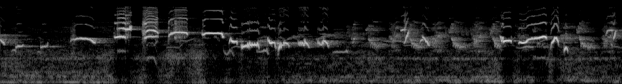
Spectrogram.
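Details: Oriental magpie-robin, stirred up by a rival, pouring out its song: clear high whistles and twisting slurred phrases, strung into a fast, irregular sequence of short bursts, with a faint low hum underneath.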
